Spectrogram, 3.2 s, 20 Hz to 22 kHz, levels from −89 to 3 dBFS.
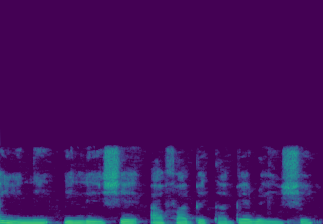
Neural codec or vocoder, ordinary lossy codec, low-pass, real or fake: none; none; none; real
